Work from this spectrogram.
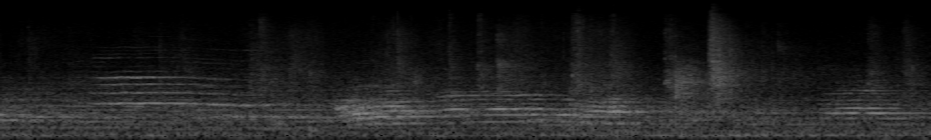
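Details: Persian cats of doll-face and extreme punch-face types kept in a cattery setup, giving drawn-out harmonic meows, a louder cluster of overlapping wavering meows in the middle, over a steady tonal background hum.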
